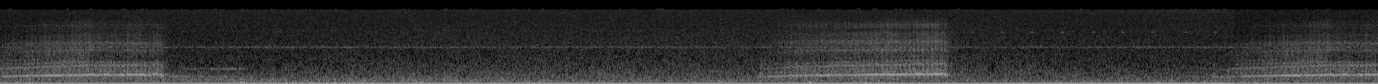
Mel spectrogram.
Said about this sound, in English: The third clip is a growling, buzzing call given between the pair near the nest hollow, probably to express concern at human presence.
